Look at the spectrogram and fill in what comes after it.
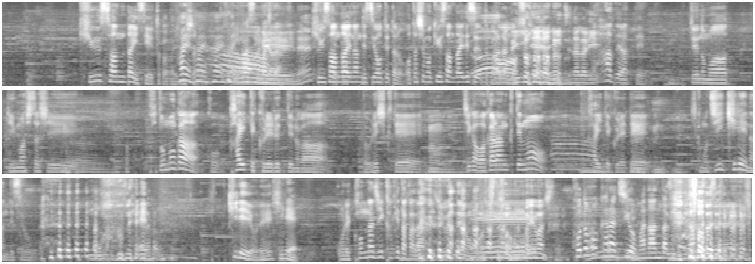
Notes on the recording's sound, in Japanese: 公開収録パート②。ガーデンズ千早1stアニバーサリーで、九州産業大学地域共創学部の学生によるワークショップを開催しました。ちはや公園でどんなことがやってみたいかを来場者の方へ緊張しながら開催しました。また、学生によるMCで公開収録した模様をお届けします。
